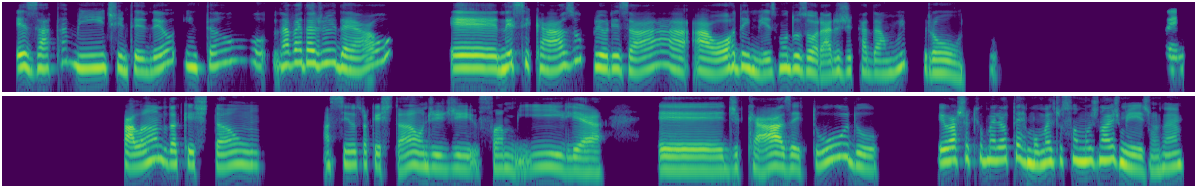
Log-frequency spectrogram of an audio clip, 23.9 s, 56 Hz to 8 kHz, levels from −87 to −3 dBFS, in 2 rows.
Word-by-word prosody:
Exatamente, 215 0 +1
entendeu? 190 - -1
Então, 250 +5 -3
na 245 0 0
verdade, 280 -2 +3
o 285 - +1
ideal, 210 - +1 0.7
eh, 210 -1 +7
nesse 235 +7 +2
caso, 220 - 0
priorizar 205 0 +1
a 185 - +1
a 165 - +1
ordem 205 +6 +2
mesmo 170 +4 -1
dos 205 -3 +1
horários 170 +1 0
de 180 - -4
cada 165 -4 -6
um 165 +5 -5
e - - -2 0.2
pronto. 165 -3 -2 2.0
Entende? 195 0 -3 1.3
Falando 210 +9 +3
da 190 - +2
questão, 180 0 -3 0.6
assim, 185 +2 -5
outra 185 0 -4
questão 175 +1 -2
de 160 -2 -3
de 150 -1 -5
família, 150 -4 -3 0.6
eh, 140 -1 +2
de 155 +3 -7
casa 165 -2 +3
e 140 - -7
tudo. 190 - -2 0.6
Eu 215 +1 +4
acho 240 +1 +1
que 225 +3 -9
o - - 0
melhor 235 +1 +1
termômetro 210 -3 +1
somos 225 0 +2
nós 235 0 +2
mesmos, 145 -7 0
né? 160 +3 -2
195 Hz, 120 wpm, -23 LUFS, 165-225 Hz, 2.0 s, eh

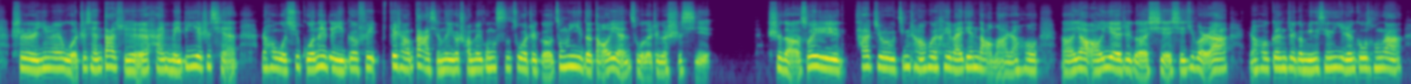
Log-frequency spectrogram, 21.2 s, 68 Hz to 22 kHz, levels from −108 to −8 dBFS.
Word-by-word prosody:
是 200 - +1
因 205 +2 -2
为 200 -1 -1
我 180 -3 +1
之 210 - -5
前 200 -2 -1
大 230 +1 +2
学 175 -3 0
还 195 -3 -3
没 180 -3 0
毕 230 +5 -4
业 230 -1 +6
之 230 +2 -4
前， 225 - -5 0.3
然 205 -1 -5
后 210 +1 -4
我 190 -3 +1
去 175 +5 -4
国 190 -3 +2
内 230 +2 +1
的 210 - +2
一 180 -2 +3
个 200 +2 -1
非 210 - -2 0.2
非 240 - +8
常 200 -3 -1
大 225 -5 +3
型 175 -1 -5
的 190 - 0
一 185 - +2
个 190 - +1
传 180 -1 -4
媒 190 0 +1
公 205 +2 -3
司 210 0 -7
做 205 -2 0
这 180 -1 -2
个 115 -8 -2
综 225 +1 -2
艺 225 -2 +1
的 180 -3 +4
导 175 +3 -1
演 195 -2 +1
做 170 - -6
的 - - -2
这 170 - -7
个 155 +1 -3
实 170 -1 -7
习 320 - -6 0.8
是 210 - -2
的， 180 -2 +1
所 220 +5 +3
以 200 -6 +5
它 230 0 -1
就 215 -3 +1
经 225 +5 -5
常 200 -3 -2
会 215 0 0
黑 215 +1 -1
白 185 -2 +2
颠 220 +1 +1
倒 195 -2 -1
嘛， - - -5
然 155 +4 -4
后， 180 -2 -2 0.3
呃， 165 +2 -3
要 195 0 +4
熬 175 +1 +1
夜 200 -3 +5
这 185 0 -2
个 115 -9 +1
写 180 -1 -1
写 175 0 -3
剧 215 +4 -6
本 200 - +2
儿 - - +3
啊， 190 +2 +4 0.3
然 180 - -6
后 200 -1 -3
跟 205 0 0
这 205 -2 0
个 190 0 +2
明 180 +2 +1
星 205 +2 -2
艺 220 - -2
人 190 0 +2
沟 205 +1 +2
通 205 +1 -4
啊， 190 -3 +1
195 Hz, 250 characters per minute, -19 LUFS, 185-215 Hz, 0.8 s, 非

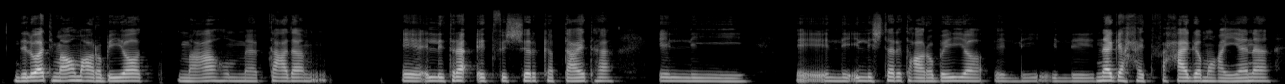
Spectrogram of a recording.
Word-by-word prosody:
دلوقتي 175 +2 +6
معاهم 175 +1 +4
عربيات، 165 +1 +2 0.2
معاهم 160 0 -2
بتاع 160 +2 -1
ده 160 0 +1
م 185 +5 -9 0.8
آآ، 160 -1 +2
اللي 165 0 +2
اترقّت 165 -1 +2
في 160 - -16
الشركة 165 +1 0
بتاعتها، 160 0 -1 0.4
اللي 155 -3 -4 0.5
اللي 160 -1 -3
اللي 165 0 -1
اشترت 170 +2 -1
عربية، 160 0 +1
اللي 155 +1 -8 0.2
اللي 150 0 -7
نجحت 170 -3 +3
في - - -9
حاجة 165 0 +3
معيّنة، 160 +1 0
160 Hz, 110 wpm, -25 LUFS, 155-165 Hz, 0.8 s, دلوقتي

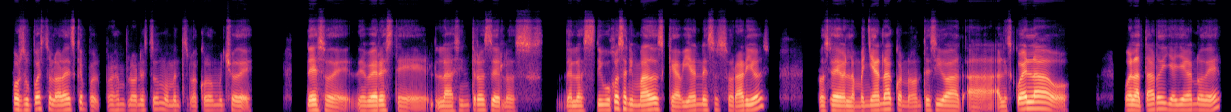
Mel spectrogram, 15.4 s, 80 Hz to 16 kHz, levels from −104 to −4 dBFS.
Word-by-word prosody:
Por 145 -3 +2
supuesto, 150 +4 -1
la 125 - +1
verdad 135 +3 +3
es 145 - -5
que, 165 - -5
por - - -8
por 135 - -10
ejemplo, 135 -1 -7
en 130 - -9
estos 130 +4 -7
momentos 125 -4 -8
me - - -7
acuerdo 130 0 -7
mucho 130 -1 -5
de - - -2 0.7
de 130 - +5
eso, 130 -2 0
de 110 - -2
de 120 - -6
ver, 125 +1 +6
este, 120 -3 -4
las 115 0 -2
intros 130 +1 -3
de 115 - +2
los 105 -2 -9
de 120 - -6
los 120 -1 -3
dibujos 135 +6 +1
animados 135 +1 +4
que - - -3
había 115 +3 0
en 135 +1 -3
esos 135 +1 -5
horarios, 130 - +1 0.6
o 120 - -3
sea, 130 +1 +3
de 120 - +4
la 115 -1 0
mañana 130 +6 +2
cuando 120 -5 -5
antes 130 +4 -6
iba 125 -4 +2
a - - -4
a - - -3
la 115 - -4
escuela 165 +6 +6
o 465 0 -2 0.7
o - - -2
en 135 - +6
la 125 - +7
tarde 155 +5 0
ya 140 -3 -1
llegando 135 0 0
de 130 +9 0
130 Hz, 215 wpm, -23 LUFS, 120-140 Hz, 0.7 s, la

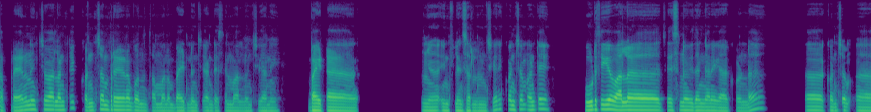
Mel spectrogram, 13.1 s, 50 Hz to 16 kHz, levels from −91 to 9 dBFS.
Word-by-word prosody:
ప్రేరణిచ్చే 135 +7 0
వాళ్ళంటే 135 +4 +1 0.2
కొంచెం 120 +5 -1
ప్రేరణ 130 -1 +3
పొందుతాం 105 -2 -3
మనం. 105 -1 -3
బయట 105 -1 -1
నుంచి 100 -1 -5
అంటే 100 0 -5
సినిమాల 100 -1 -5
నుంచి 95 +1 -9
గానీ, 100 0 -3 0.6
బయట 115 -1 +4 0.2
ఆహ్, 100 -2 -1 1.1
ఇన్‌ఫ్లుయెన్సర్ల 105 -1 -2
నుంచె 100 +6 -4 0.2
కొంచెం 145 +1 -1
అంటే 135 +5 0 0.7
పూర్తిగా 145 +4 +5
వాళ్ళ 125 +1 +6 0.6
చేసిన 125 +1 -2
విధంగానే 115 -1 +1
గాకుండా 100 +3 -4 0.8
ఆహ్, 120 -1 +2
కొంచెం 115 +1 -2 0.2
ఆ - - 0
115 Hz, 120 wpm, -23 LUFS, 105-130 Hz, 1.1 s, వాళ్ళ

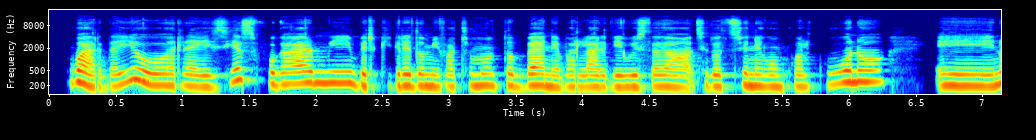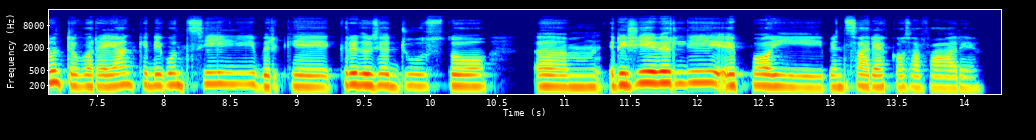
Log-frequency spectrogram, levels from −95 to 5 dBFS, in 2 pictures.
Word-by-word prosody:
Guarda 200 -7 +3
io 260 +4 +3
vorrei 205 -3 -1
sia 220 +11 -1
sfogarmi 240 -3 0
perché 200 -2 -4
credo 205 0 +1
mi 195 -1 0
faccia 195 +2 -10
molto 205 0 -2
bene 195 0 +1
parlare 190 0 -3
di 185 +1 -2
questa 190 +1 -2
na 185 -2 -1
situazione 195 +1 -2
con 190 -1 -3
qualcuno, 230 +7 +1 0.4
ehm, 205 - -3 0.3
inoltre 225 +1 +2
vorrei 195 0 -1
anche 215 +1 -2
dei 205 0 -1
consigli 225 +1 -2
perché 190 -1 -3
credo 215 -1 +5
sia 205 -1 0
giusto, 200 0 -3 0.3
uhm, 190 -1 -2
riceverli 240 +3 +5
e 205 0 +3
poi, 195 -3 -1
pensare 190 0 -3
a 190 - -5
cosa 180 0 -8
fare. 175 -1 -8
200 Hz, 150 wpm, -21 LUFS, 190-220 Hz, 0.4 s, credo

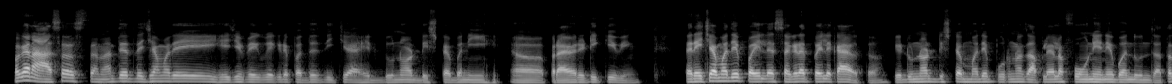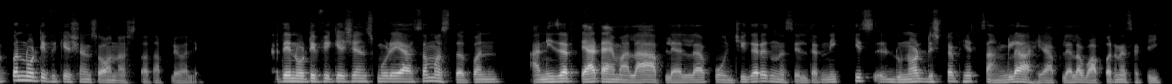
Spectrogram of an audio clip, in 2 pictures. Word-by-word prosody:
बघा 190 - +7
ना, 170 - +6
असं 165 -2 +2
असतं 150 -4 -4
ना 120 +1 -4
तर 145 -1 +1
त्याच्यामध्ये 140 +1 -1 0.4
हे 115 0 -3
जे 120 - -3
वेगवेगळ्या 110 0 -3
पद्धतीचे 105 0 -5
आहेत, 100 -1 -3
डू 105 - -4
नॉट 110 0 -3
डिस्टर्ब 100 +1 -4
आणि 105 -1 -3 0.3
अ, 100 - -6 0.3
प्रायोरिटी 105 +2 +2
गिविंग 95 -4 -5 0.5
तर 125 - +5
याच्यामध्ये 160 +4 +7
पहिलं 135 -4 +4
सगळ्यात 130 +1 +3
पहिले 130 0 +4
काय 120 -1 +5
होतं, 95 +3 -7
की 105 - -1
डू 120 +3 -3
नॉट 130 +2 +1
डिस्टर्बमध्ये 125 0 0
पूर्णच 125 +1 -3
आपल्याला 120 +1 +2
फोन 120 0 +1
येणे 115 0 +3
बंद 110 0 +1
होऊन 105 -1 -2
जातात, 100 +6 -3
पण 195 0 +5
नोटिफिकेशन्स 130 - -1
ऑन 100 -2 -2
असतात 90 0 -12
आपल्यावाले. 85 -1 -11 0.8
तर - - -12
ते 145 - +8
नोटिफिकेशन्समुळे 140 0 +1 0.2
समजतं 150 -9 -1
पण 115 0 -3 0.4
आणि 120 +3 0
जर 140 0 +7
त्या 125 +1 +8
टायमाला 110 -5 +1
आपल्याला 105 +1 -2
फोनची 105 +1 -6
गरज 135 +3 +2
नसेल, 105 -5 -7
तर 105 - -5
नक्कीच 120 +9 -7 0.2
डू 115 - -2
नॉट 130 +4 0
डिस्टर्ब 130 +3 -3
हे 140 - -1
चांगलं 115 -3 -1
आहे 95 -7 +1
आपल्याला 100 +3 -3
वापरण्यासाठी, 105 -2 -5
115 Hz, 165 wpm, -25 LUFS, 105-135 Hz, 0.8 s, ते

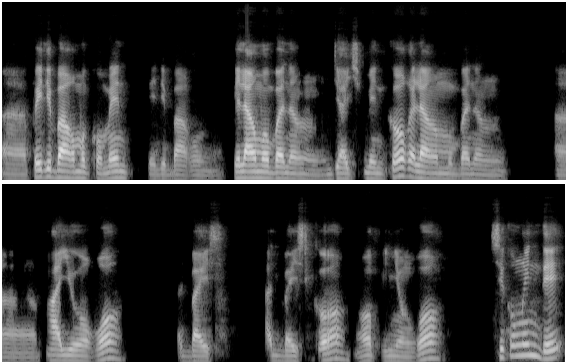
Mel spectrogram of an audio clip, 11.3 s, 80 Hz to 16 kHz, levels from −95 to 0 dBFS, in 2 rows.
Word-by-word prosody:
Ah, 100 -1 -6
puwede 150 +2 +4
ba 140 -2 +10
akong 125 0 +3
mag-comment, 125 +4 0 0.2
puwede 100 0 -10
ba 95 -1 -2
akong 90 -1 -15
kailangan 130 0 +8
mo 125 - +6
ba 120 - +7
ng 110 -1 -2 0.3
judgment 110 +1 -4
ko? - - +1
Kailangan 115 -5 +4
mo 110 -1 -7
ba 105 - -2
ng, 100 -1 -8 0.6
ah, 90 -1 -9
payo 115 -1 0
ko, - - +2 0.7
advice 100 0 -3 0.4
advice 105 -1 -5
ko 150 +4 0
o - - -16
opinyon 100 -2 -9
ko? 155 +1 0 0.4
Kasi 175 - -2
kung 210 +1 -2
hindi, 185 -8 +3
110 Hz, 160 wpm, -24 LUFS, 100-130 Hz, 0.7 s, ba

